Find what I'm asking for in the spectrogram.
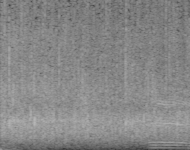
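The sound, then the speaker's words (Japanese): Concert audience applause taken as a call for an encore: sustained, even clapping from the crowd, with a voice beginning to speak just as it tapers at the end. “先ほどから大きな拍手をいただきましたが”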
